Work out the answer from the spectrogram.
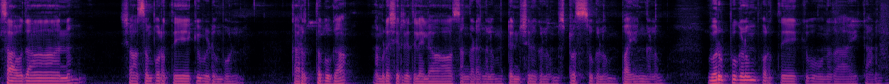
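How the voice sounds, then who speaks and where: Meditation guide: Malayali man, lowish pitch, very soft dark tone, slow soothing instructions, spaced phrases. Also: level tone.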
